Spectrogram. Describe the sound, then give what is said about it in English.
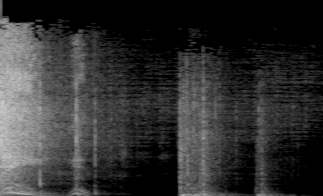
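Two dull, thudding gunshot effects sound in a radio drama shooting, about a second apart, after a short vocal sound at the start. “You killed him. He was going to kill me. Operator? Mr. Adams has been shot.”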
